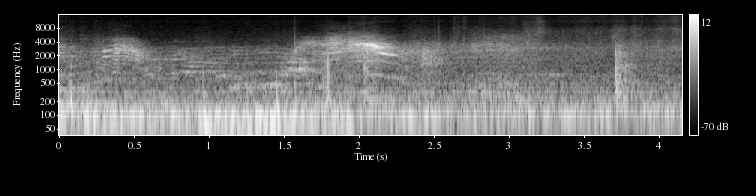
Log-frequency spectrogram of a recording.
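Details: Kitten meowing for its mother: a few short, high, slightly rising mews, then a brief fainter cry near the end, over a steady low indoor hum.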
